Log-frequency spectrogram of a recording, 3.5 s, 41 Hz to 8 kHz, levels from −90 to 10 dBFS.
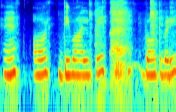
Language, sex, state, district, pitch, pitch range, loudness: Hindi, female, Himachal Pradesh, Shimla, 240 Hz, 235-260 Hz, -16 LUFS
